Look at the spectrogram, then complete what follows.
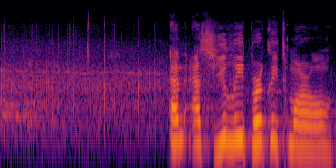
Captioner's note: applause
